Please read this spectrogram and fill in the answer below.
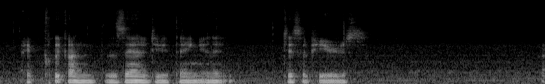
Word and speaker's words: Xanadu: Xanadu.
